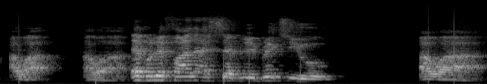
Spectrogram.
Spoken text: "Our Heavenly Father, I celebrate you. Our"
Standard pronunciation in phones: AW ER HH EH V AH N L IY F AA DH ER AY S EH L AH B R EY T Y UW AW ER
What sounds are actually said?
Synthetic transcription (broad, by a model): AW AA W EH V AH L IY F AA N AY S EH L AH B R EY T Y UW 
